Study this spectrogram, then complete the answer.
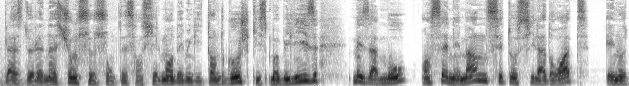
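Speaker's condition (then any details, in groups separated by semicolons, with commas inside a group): No condition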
